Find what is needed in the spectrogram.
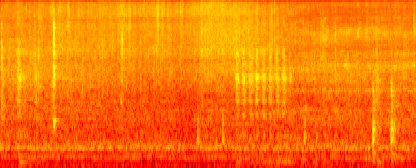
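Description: Waffle batter sizzling on a hot electric waffle iron as it is poured in, a steady hiss. There are a couple of sharp clicks near the end.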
